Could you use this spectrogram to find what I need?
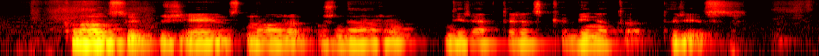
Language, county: Lithuanian, Kaunas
